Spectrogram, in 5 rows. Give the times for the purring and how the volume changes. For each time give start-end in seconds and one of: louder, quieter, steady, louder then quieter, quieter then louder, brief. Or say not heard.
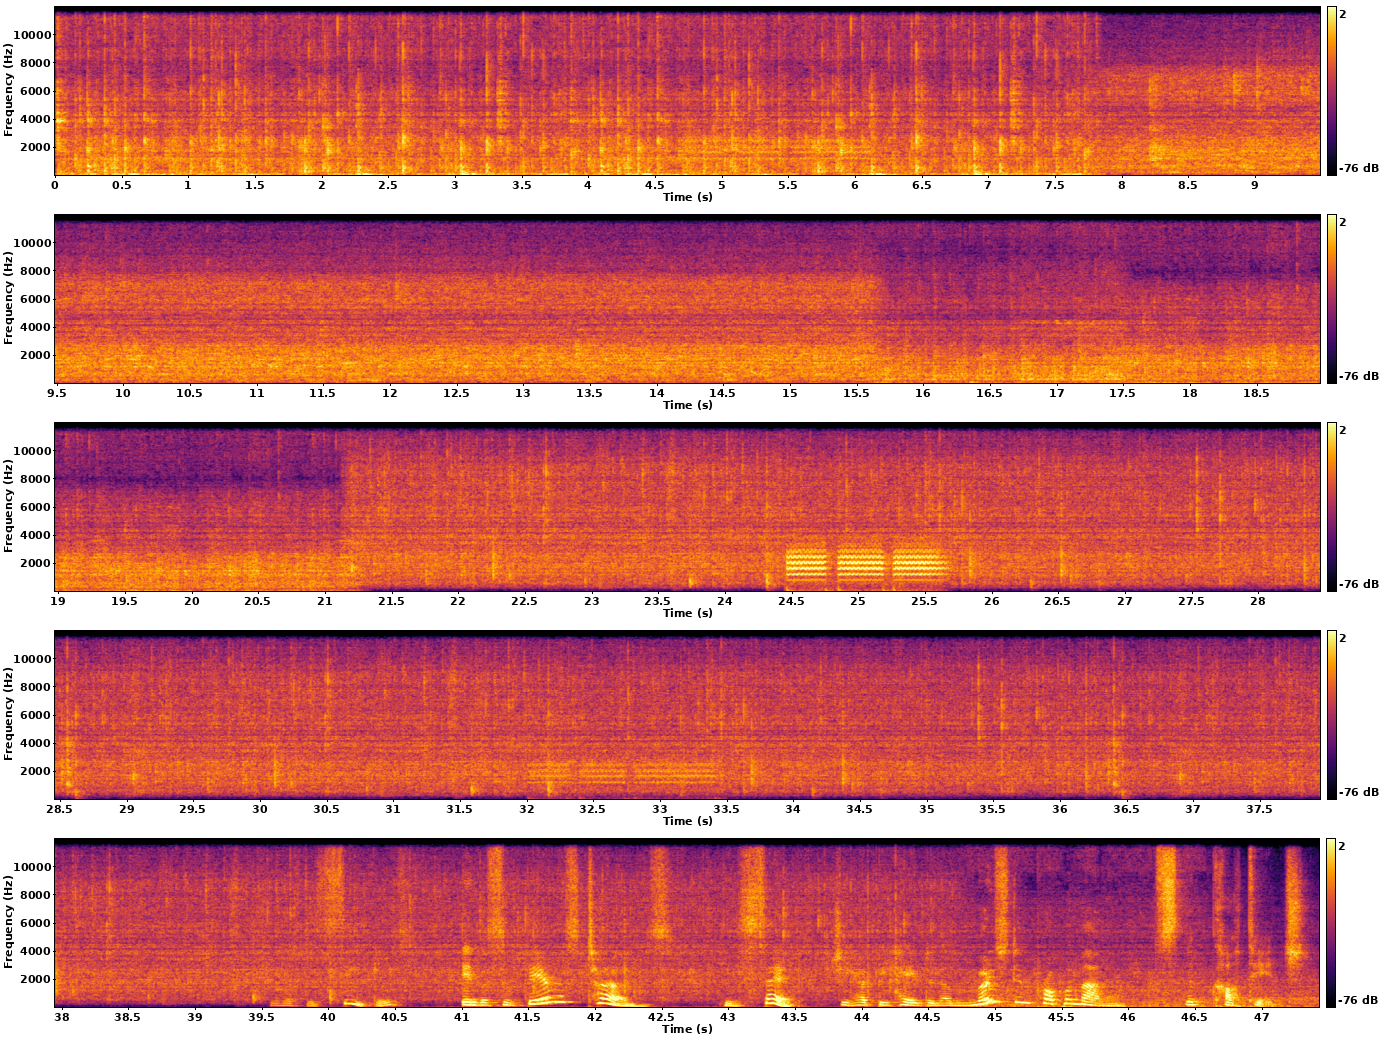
not heard.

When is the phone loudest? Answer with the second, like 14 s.
25 s.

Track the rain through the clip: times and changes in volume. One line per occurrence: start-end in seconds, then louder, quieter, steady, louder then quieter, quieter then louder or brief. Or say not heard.
0.0-47.4 quieter.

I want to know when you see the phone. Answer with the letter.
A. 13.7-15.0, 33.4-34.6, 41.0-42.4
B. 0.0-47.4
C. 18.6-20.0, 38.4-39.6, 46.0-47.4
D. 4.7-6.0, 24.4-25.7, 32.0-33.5
D.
